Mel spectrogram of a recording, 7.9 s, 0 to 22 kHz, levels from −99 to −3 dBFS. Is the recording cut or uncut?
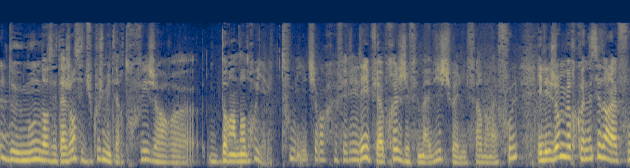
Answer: cut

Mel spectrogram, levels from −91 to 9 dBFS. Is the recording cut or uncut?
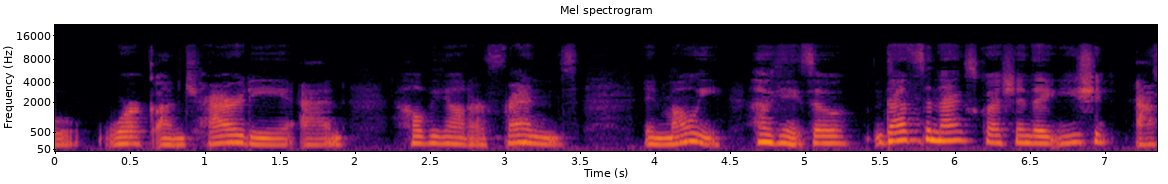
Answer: cut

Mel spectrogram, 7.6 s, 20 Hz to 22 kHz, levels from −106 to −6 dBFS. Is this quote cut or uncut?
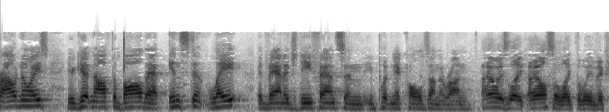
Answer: cut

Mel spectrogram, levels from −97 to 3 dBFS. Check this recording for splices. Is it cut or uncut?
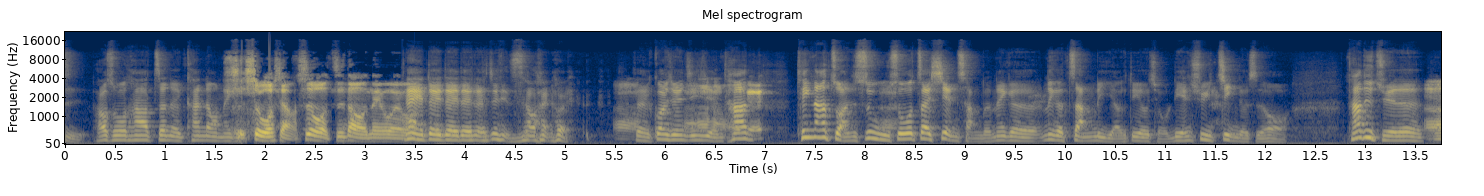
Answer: cut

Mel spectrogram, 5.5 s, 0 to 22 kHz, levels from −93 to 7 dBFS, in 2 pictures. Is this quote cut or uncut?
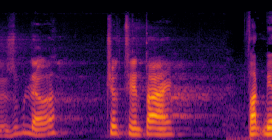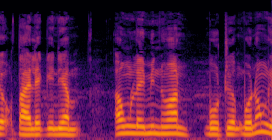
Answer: cut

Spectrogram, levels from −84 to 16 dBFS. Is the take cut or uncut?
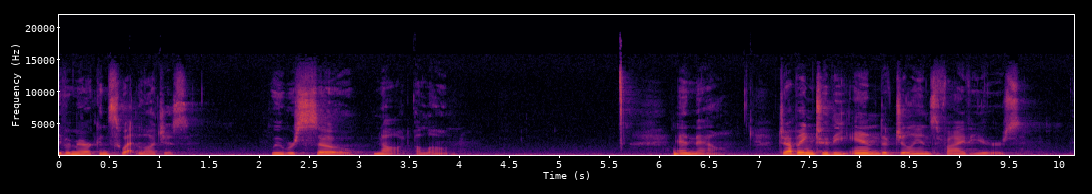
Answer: cut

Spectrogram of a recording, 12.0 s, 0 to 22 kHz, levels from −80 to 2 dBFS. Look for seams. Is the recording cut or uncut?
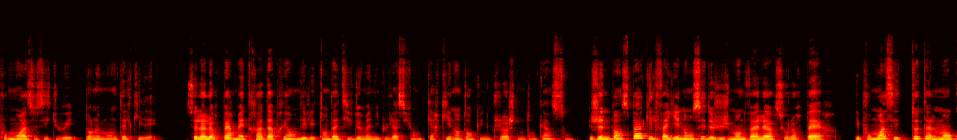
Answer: cut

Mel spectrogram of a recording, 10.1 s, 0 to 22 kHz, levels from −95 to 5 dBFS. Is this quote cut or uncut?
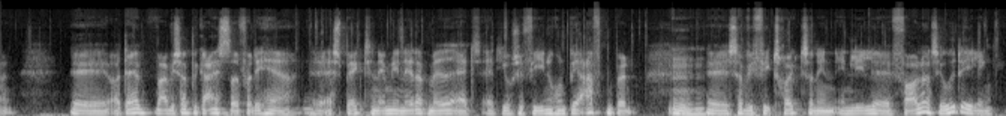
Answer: uncut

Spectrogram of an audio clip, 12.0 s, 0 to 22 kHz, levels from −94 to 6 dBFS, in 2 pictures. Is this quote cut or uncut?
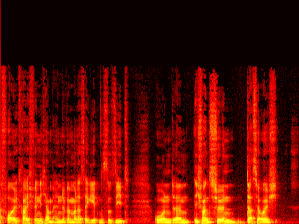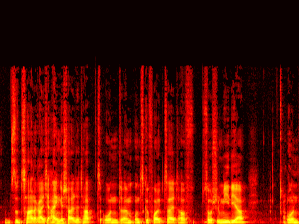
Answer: uncut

